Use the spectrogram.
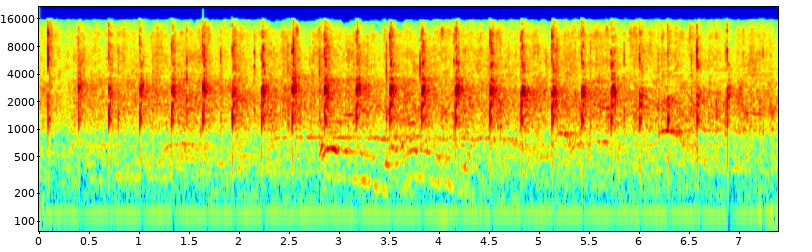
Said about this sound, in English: Why don't you clap your hands and thank God for that for a moment?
